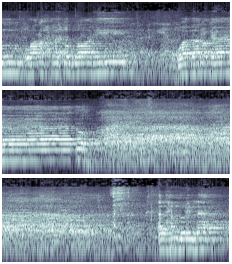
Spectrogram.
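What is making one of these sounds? A man chants in a long, sustained melody through a microphone and loudspeakers.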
